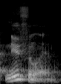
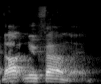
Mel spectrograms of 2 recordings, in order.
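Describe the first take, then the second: First: "Newfoundland" run together as NEW-fn-land; Newfoundland pronunciation. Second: "Newfoundland" with a full FOUND in the middle; "Newfoundland" with the middle vowel as in "found"; mispronounced Newfoundland. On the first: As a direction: reduce the middle of "Newfoundland" to a quick "fn". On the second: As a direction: say NEW-FOUND-land, sounding out "found". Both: Shown as a demonstration.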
